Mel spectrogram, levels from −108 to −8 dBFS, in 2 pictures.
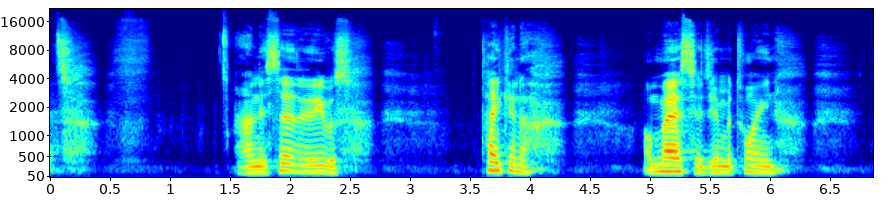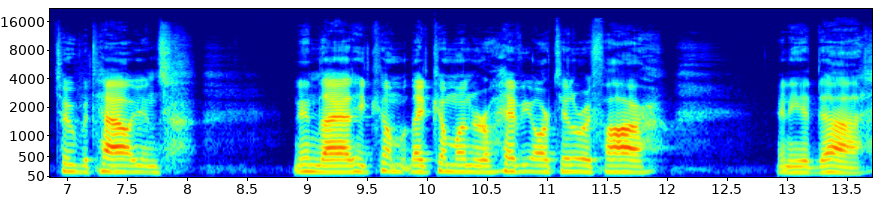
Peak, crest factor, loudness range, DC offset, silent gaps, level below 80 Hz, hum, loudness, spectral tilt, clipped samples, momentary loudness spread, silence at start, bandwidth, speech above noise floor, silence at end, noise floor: -12 dBFS; 24 dB; 7 LU; under 0.1%; none; under -90 dBFS; none; -34 LUFS; -4.5 dB/octave; under 0.1%; 21 LU; 0.05 s; 17.5 kHz; 51 dB; 0 s; -85 dBFS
